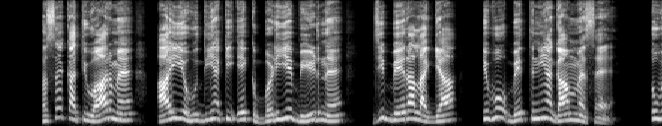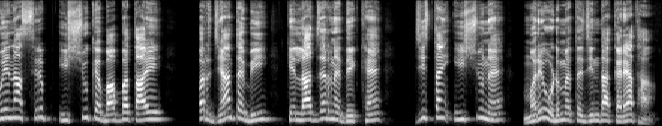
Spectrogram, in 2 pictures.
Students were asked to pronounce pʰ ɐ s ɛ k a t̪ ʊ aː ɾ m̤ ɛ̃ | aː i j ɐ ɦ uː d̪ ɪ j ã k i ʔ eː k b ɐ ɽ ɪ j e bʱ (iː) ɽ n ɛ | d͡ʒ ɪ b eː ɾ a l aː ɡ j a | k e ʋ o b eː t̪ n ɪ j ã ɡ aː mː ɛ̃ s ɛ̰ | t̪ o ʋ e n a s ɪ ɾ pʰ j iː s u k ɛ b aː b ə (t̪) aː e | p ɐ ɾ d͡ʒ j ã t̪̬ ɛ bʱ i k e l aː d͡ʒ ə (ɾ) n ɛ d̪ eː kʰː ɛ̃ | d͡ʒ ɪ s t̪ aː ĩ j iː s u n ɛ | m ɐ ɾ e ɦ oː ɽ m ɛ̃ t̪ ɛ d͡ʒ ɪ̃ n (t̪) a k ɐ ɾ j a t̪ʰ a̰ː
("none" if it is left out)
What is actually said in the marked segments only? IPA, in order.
iː, t̪, ɾ, d̪

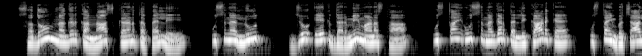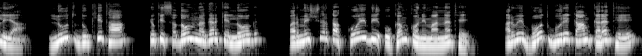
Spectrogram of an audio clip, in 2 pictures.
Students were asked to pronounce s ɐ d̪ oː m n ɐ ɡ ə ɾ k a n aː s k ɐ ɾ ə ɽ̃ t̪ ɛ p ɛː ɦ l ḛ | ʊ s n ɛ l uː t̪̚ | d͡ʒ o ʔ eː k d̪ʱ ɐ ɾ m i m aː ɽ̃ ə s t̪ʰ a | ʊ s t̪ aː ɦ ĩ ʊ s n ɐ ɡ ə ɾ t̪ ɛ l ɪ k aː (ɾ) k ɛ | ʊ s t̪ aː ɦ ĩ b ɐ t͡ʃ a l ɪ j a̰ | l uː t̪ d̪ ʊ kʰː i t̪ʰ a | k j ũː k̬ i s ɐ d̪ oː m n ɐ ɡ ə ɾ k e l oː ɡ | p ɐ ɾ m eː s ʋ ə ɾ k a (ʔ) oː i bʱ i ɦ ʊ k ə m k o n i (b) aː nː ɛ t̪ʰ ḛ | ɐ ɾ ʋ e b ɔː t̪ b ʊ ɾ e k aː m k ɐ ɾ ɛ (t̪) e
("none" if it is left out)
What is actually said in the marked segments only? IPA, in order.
ɽ, k, m, t̪ʰ

